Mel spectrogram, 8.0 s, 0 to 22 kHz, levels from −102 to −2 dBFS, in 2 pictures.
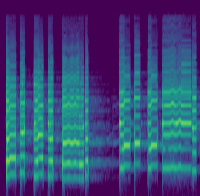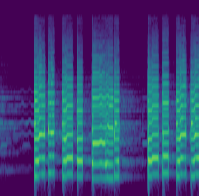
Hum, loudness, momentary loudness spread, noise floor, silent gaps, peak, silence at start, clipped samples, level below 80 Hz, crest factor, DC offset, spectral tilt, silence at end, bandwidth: none; -27 LUFS; 7 LU; -71 dBFS; none; -12 dBFS; 0.1 s; under 0.1%; under -90 dBFS; 18 dB; under 0.1%; 1 dB/octave; 0 s; 15.5 kHz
